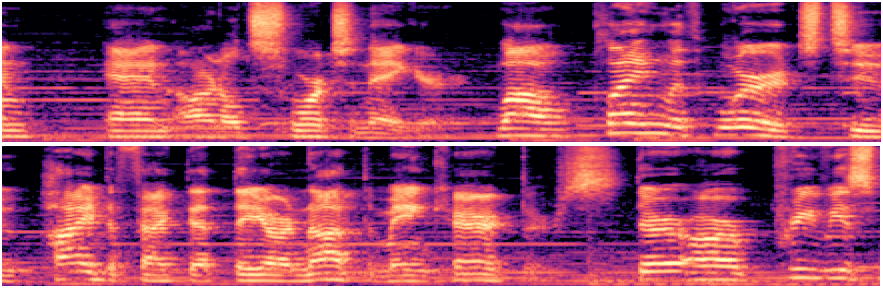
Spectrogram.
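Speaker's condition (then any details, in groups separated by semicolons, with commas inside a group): No condition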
